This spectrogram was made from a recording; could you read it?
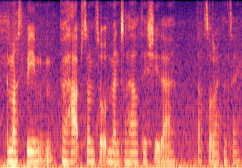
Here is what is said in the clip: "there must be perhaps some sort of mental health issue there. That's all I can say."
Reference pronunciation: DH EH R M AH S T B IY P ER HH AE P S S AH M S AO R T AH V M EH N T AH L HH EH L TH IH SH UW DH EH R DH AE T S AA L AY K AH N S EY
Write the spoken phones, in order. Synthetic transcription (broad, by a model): DH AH M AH S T B IY P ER HH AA P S S AH M S AO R T AH V M EH N T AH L HH EH L TH IH SH UW DH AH DH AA T S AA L AY K AH N S EY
